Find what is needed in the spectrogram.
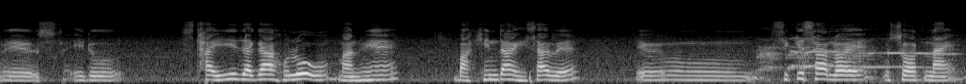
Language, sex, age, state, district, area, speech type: Assamese, female, 60+, Assam, Golaghat, urban, spontaneous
